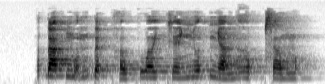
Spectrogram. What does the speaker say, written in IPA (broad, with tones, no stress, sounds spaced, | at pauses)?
ɗ a˦˥ k̚ m ṵ˧˥ n ɗ ə˨˩ t̚ h ə˨˩ w k w ə˧ j k e˨˦ ɲ o˦˥ t̚ ɲ a˨˦ n ɣ ə˦˥ p̚ s ə˧ m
